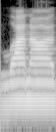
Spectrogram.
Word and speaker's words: Lena: my one I um people usually pronounce my name wrong they say it's Lena but it's actually Lena it's like Jenna with an l so I think I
